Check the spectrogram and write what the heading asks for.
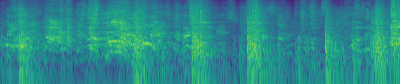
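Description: Pro-wrestling blows landing on a wrestler in the ring corner: several sharp smacks at uneven intervals, with voices shouting between them.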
